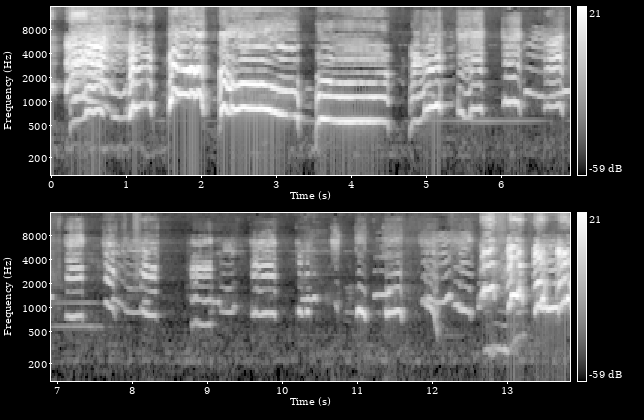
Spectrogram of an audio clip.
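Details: A puppy howls loudly at first, with several long level cries, then fades to softer, scattered short whimpers and whines before a few louder yelps at the end.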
